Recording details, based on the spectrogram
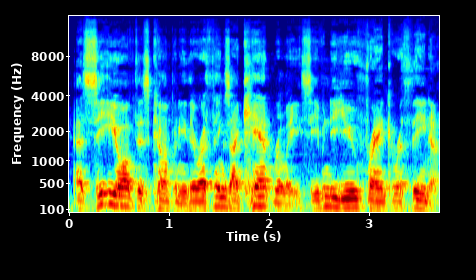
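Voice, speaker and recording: An actor playing an authoritative, evasive company CEO in a video game, persuasive and in command. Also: male voice, lowish voice, racing, a little mellow, close to an everyday voice. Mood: firm, guarded.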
